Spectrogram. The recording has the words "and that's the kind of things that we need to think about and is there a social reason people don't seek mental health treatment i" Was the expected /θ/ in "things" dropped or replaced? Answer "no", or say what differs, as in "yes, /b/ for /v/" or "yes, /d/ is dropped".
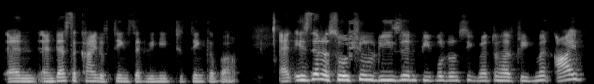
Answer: yes, /t/ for /θ/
